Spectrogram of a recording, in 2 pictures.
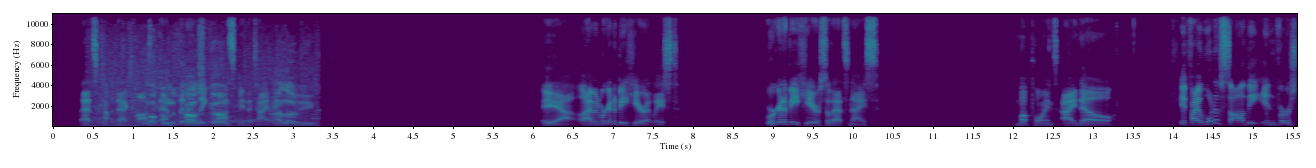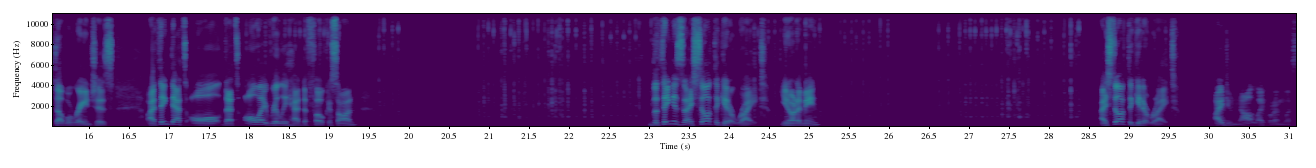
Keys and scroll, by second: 18.3-19.6 typing, 18.5 ctrl+c, 18.6 ctrl+c, 18.7 ctrl+c, 19.8 ctrl+u, 21.0 ctrl+c, 21.0-29.6 typing, 27.1 ctrl+c, 27.2 ctrl+c.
